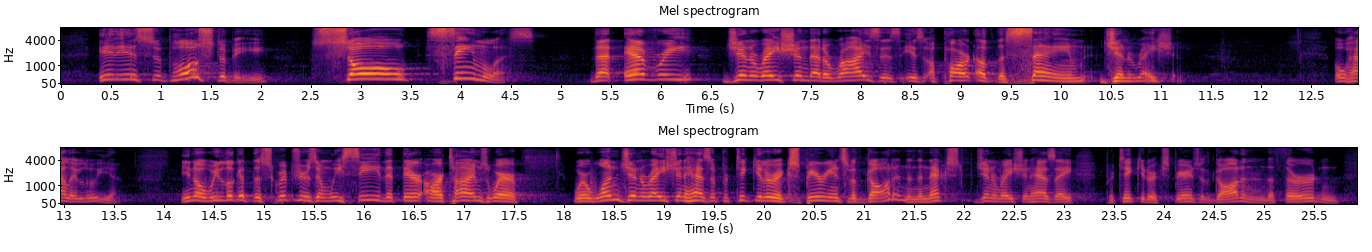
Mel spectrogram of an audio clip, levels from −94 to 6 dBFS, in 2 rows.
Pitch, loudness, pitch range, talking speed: 190 Hz, -26 LUFS, 165-230 Hz, 140 wpm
